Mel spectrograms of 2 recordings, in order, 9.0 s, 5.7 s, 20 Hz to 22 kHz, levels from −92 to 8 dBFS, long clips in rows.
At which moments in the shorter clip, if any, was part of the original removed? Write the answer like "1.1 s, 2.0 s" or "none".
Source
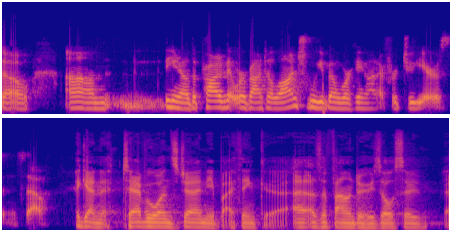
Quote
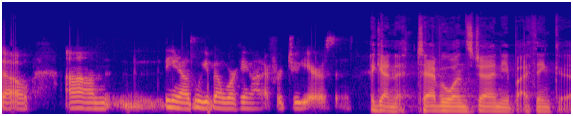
1.9 s, 3.5 s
